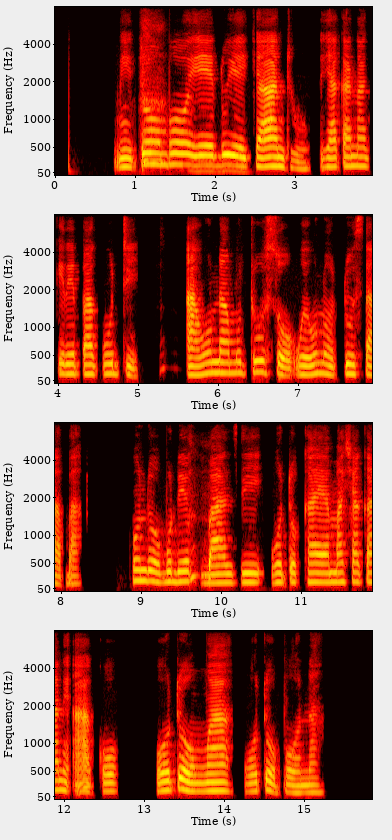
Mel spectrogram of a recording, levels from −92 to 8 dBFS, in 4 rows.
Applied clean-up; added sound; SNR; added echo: neural mask model RNNoise.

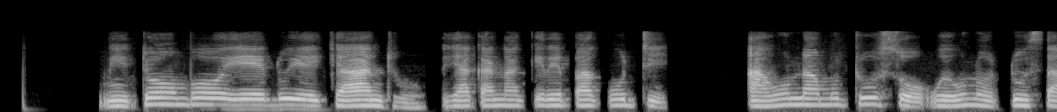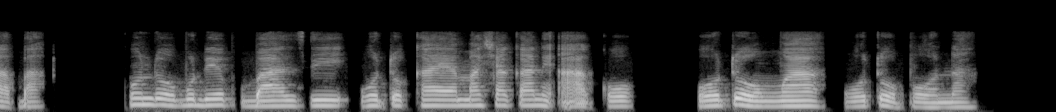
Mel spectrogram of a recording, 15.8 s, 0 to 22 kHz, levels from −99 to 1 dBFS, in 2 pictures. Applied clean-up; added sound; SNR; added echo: none; none; none; none.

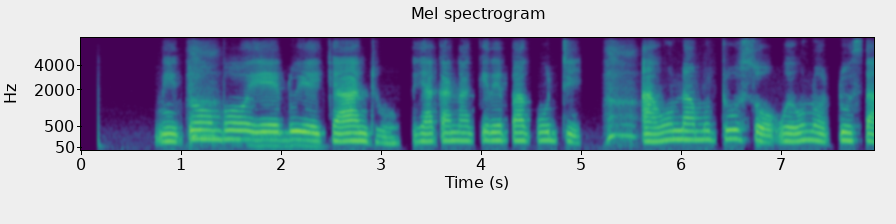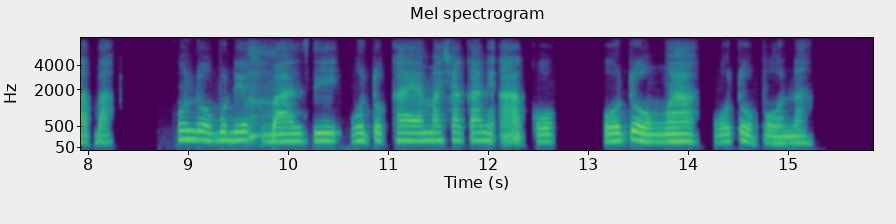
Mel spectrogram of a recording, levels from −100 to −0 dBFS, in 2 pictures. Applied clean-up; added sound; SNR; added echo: none; Gasp; 15 dB; none.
